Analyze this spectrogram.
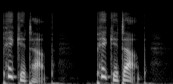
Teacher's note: The K sound at the end of pick moves to the beginning of it. The T sound at the end of it moves to the beginning of up. It sounds like one word with three syllables. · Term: consonant to vowel linking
